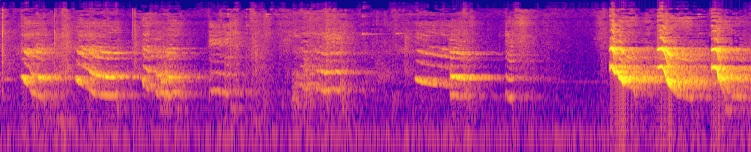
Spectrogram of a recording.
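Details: A dog yips and barks in quick bursts of two or three, each note dropping sharply in pitch, with pauses between bursts. The final bursts are the loudest and highest, and the setting is an indoor room.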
